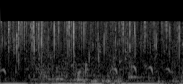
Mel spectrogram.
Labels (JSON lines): {"label": "biophony", "recorder": "SoundTrap 300"}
